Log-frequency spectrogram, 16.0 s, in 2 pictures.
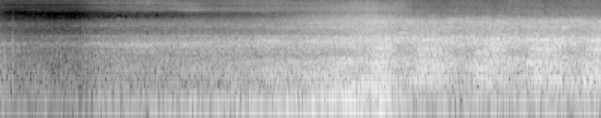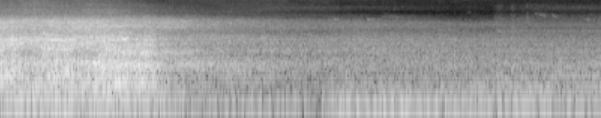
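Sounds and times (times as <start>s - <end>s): passenger train passing: 0.0s - 16.0s.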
